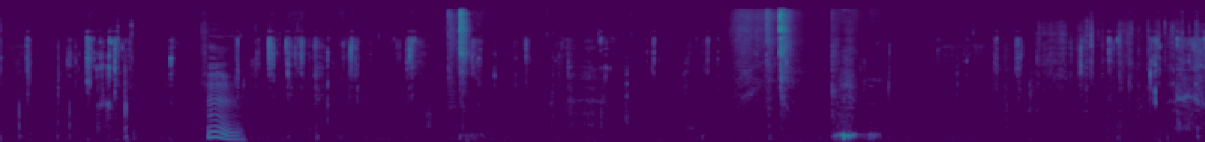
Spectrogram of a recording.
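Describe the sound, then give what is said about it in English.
Wet chewing of a sticky, chewy cream-filled holiday candy, with scattered mouth clicks and smacks, plus a couple of short muffled hums mid-chew; no one speaks. “I can't speak because my mouth is stuck together by the chewiness.”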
